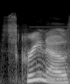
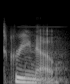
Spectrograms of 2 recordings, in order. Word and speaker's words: Screeno: Played between feature movies on slow week nights, ScreenO saw its height of popularity during the 1930s when theaters used the game to increase attendance.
